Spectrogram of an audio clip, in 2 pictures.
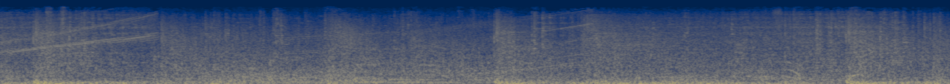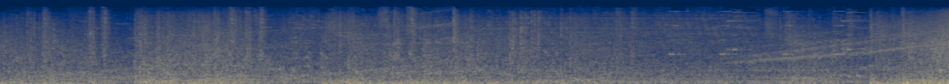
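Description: Gunfire rattles throughout.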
